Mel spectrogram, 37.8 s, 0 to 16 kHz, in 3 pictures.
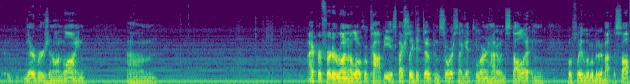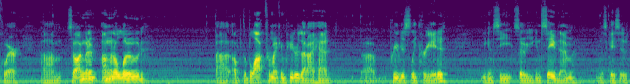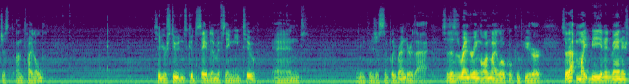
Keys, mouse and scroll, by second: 0.5 click, 3.6 click, 5.6 ctrl+r, 12.2 click, 13.5 click, 16.7 click, 19.6 click, 21.5-23.6 drag, 24.6 click, 26.5 click, 28.8 click, 30.8 click, 37.2-37.7 drag.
